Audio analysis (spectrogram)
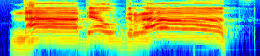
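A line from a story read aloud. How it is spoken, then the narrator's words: Shouted. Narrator (Russian): на малой стране перед памятником Радецкому Швейк крикнул провожавшей его толпе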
